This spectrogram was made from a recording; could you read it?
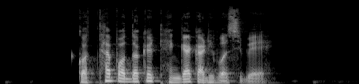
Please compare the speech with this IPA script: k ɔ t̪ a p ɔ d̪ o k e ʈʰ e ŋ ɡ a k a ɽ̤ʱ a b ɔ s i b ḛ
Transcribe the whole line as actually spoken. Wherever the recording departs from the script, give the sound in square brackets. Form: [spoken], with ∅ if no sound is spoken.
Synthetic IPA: k ɔ [t̪ʰ] a p ɔ d̪ [ɔ] k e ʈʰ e ŋ ɡ a k a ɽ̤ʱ [i] b ɔ s i b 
